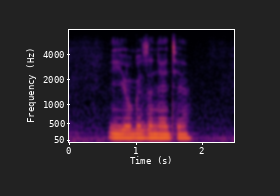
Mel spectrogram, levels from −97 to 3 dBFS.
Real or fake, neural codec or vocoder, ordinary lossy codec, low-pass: real; none; none; 7.2 kHz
